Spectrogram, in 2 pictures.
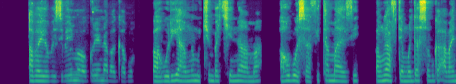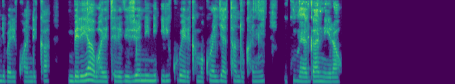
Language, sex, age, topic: Kinyarwanda, female, 18-24, government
